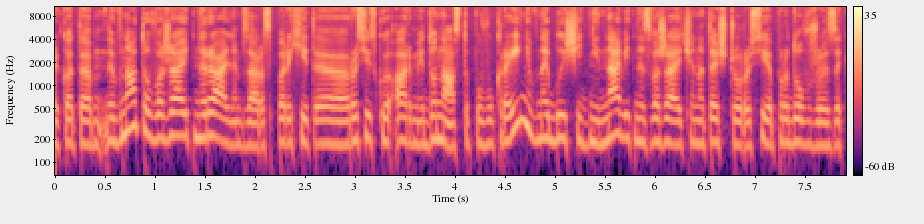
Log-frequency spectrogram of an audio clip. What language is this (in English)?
Ukrainian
